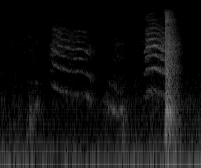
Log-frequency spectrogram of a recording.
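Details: A baby cat from a large cat family, scolded by its older brother and going to its mother. It gives a drawn-out mewing cry, a short soft mew, then another meow cut off by a sharp thump.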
